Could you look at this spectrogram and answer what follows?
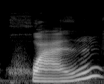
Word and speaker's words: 还: So the very last definition of this word, we're going to go to the pronunciation huán, second tone. Instead of hai, we have huán, which means to give back or return.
